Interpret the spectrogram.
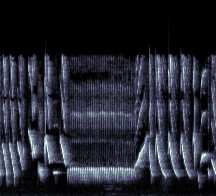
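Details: Canary lure song to encourage other canaries to sing: varied swooping chirps around a sustained buzzy tone held over a second, then more sweeping phrases.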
